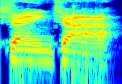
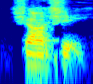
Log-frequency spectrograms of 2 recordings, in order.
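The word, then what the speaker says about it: Shang-Chi: say it right okay it ain't shane chai even though that's what it says it's shanxi so um so yeah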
